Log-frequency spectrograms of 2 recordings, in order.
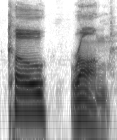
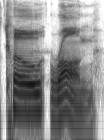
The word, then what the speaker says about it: Kaôh Rōng: The cast has been announced for Survivor season 32, Corong. That is how you pronounce it, David. co- wrong. I'll be letting you pronounce it all season long. And I'm not wrong. It's co- wrong.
